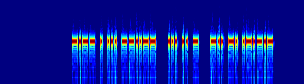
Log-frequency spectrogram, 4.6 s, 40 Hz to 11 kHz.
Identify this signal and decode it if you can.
Morse code, heard as a keyed tone, about 46 wpm, 700 Hz. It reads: YES, SIT DN.
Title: Sentences from Top 500 Words and Abbreviations 45wpm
